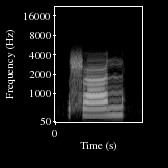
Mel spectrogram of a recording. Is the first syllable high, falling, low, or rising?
rising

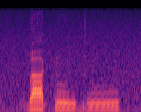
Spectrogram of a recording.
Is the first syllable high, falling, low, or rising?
high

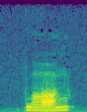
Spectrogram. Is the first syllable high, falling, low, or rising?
low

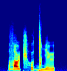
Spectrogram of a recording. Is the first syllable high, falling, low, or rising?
high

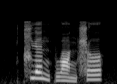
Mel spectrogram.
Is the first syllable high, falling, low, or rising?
falling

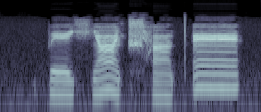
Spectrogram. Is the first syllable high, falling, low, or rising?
low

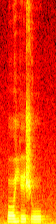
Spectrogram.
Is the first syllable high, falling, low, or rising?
high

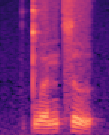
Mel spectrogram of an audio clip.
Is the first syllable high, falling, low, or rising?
rising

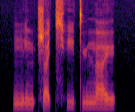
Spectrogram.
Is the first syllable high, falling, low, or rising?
rising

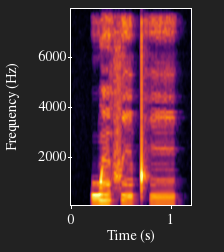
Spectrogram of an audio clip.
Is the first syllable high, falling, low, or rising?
low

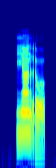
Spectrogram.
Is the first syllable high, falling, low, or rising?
high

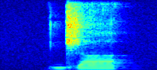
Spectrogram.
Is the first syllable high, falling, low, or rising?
high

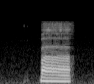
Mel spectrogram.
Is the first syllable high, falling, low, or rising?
high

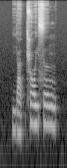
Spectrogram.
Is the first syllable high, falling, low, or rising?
low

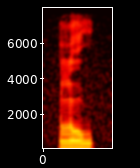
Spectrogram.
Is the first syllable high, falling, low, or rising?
high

